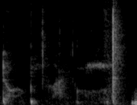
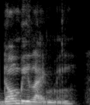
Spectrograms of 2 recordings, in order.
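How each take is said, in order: First: Whispered and slowed down; soft whispered advice. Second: Said in the usual way. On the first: Shown as a demonstration. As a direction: breathe it as a hushed warning. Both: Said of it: "I'm like".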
